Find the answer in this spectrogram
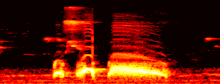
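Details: Single phrase from a spotted dove: a short note, a second rising-falling note, then a longer smooth coo that gently falls away.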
